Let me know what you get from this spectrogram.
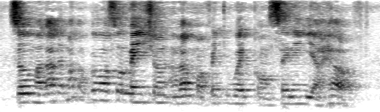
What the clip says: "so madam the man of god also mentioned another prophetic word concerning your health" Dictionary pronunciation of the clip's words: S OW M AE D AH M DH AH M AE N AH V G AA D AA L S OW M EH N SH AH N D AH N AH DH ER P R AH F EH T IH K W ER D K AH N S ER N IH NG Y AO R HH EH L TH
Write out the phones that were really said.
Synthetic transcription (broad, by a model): S OW M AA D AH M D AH M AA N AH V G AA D AA L S OW M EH N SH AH N AH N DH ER P R AH F EH T IH K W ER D K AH N S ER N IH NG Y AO HH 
